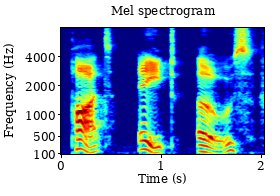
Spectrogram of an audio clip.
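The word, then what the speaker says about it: Pot-8-Os: Pato. Pato! Or Pot 8 O's. Pot of O's. It's pot and then 8 O's, so Pot 8 O's.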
